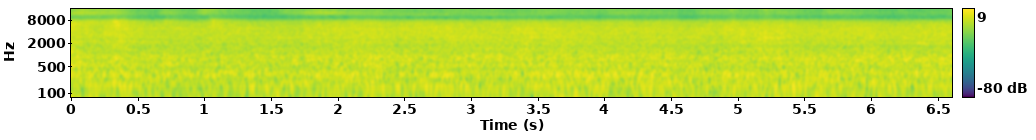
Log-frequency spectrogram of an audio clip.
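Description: Container freight train passing close by, its flat wagons rolling past in a steady, loud, unbroken rumble.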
